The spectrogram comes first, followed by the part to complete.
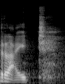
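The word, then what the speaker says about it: write: डब्ल्यू आर आई टी ई, इसको पढ़ते हैं राइट, राइट। और देखो जब डब्ल्यू के बाद आर हो तो डब्ल्यू आपका साइलेंट होता है।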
